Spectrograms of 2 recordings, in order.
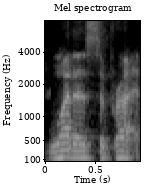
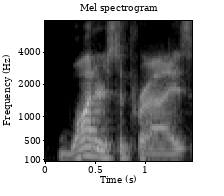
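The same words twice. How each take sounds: First: "what a surprise" with no R, short open "what a"; low, soft "what a surprise". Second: "water surprise" slow and low, R sounded in "water"; deliberate, low American "water". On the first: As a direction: say "what a" as two words, no R. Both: Shown as a demonstration. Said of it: "instead of".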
